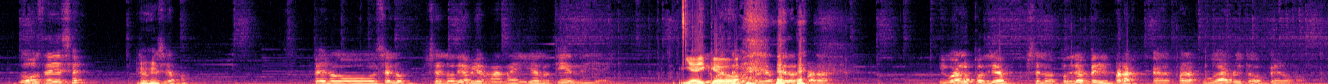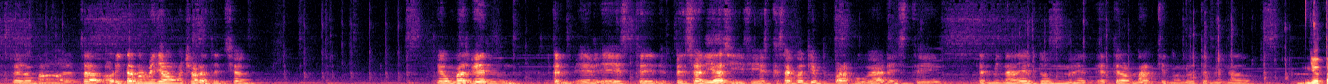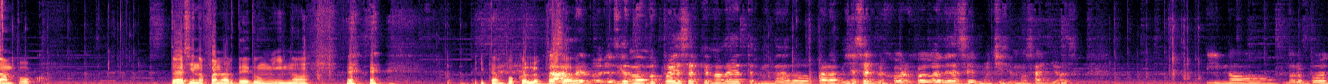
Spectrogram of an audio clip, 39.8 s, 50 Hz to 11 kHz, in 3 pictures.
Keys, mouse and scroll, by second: 0.5 click, 0.6 click, 3.6 f, 3.7 click, 5.6 middle click, 5.9 shift+middle click, 6.7 middle click, 6.8 middle click, 7.3 scroll up 1, 7.4 middle click, 9.0 click, 10.7 ctrl+f, 10.8 click, 11.1 ctrl+click, 11.9 scroll down 1, 12.1 shift+middle click, 12.4 middle click, 13.5 middle click, 13.7 shift+middle click, 16.1 click, 16.3 shift+middle click, 16.8 middle click, 16.9 middle click, 21.8 shift+click, 21.9 click, 22.7 shift+click, 23.1 shift+click, 23.8 ctrl+shift+z, 24.5 shift+z, 24.6 shift+click, 25.4 ctrl+shift+z, 26.0 f, 26.1 click, 26.6 f, 26.8 click, 27.0 middle click, 27.7 shift+middle click, 28.3 middle click, 28.4 click, 29.6 ctrl+z, 30.0 shift+click, 30.2 shift+click, 30.5 shift+click, 31.0 click, 31.1 middle click, 31.3 f, 31.4 click, 32.0 click, 33.0 middle click, 33.3 f, 33.5 click, 34.5 ctrl+z, 34.9 click, 34.9 f, 36.2 middle click, 36.6 f, 36.7 click, 37.7 middle click, 38.2 ctrl+z, 38.4 click, 39.2 middle click.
